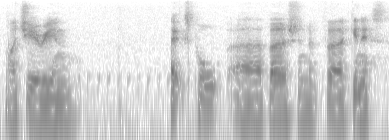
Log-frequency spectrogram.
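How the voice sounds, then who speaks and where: A young man casually reviewing a beer at home, talking in a relaxed, hesitant way with many fillers. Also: low voice, measured pace, a little hiss or hum. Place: small room in front of a plain wall.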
